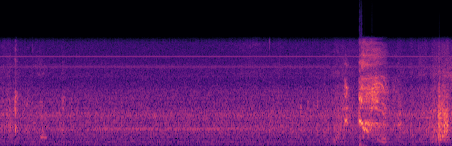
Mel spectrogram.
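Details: Sneezing deliberately induced by sniffing laundry detergent held to the nose at night: after quiet room noise, one abrupt explosive sneeze, then a rougher follow-up burst; sneezing.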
